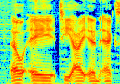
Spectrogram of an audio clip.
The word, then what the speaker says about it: Latinx: Um, L A T I N X is pronounced, she says, Latin X.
